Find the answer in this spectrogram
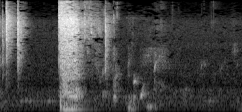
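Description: An empty plastic water bottle jammed into a clogged sink drain is smacked by hand, forcing water down: one loud whooshing splash about half a second in. It is followed by a second or so of fading splashes as the drain clears.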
